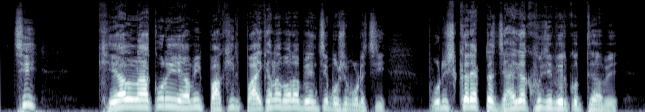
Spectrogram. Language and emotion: Bengali, disgusted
